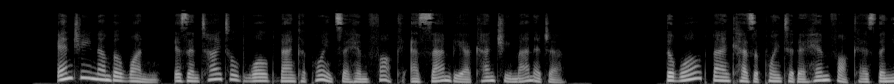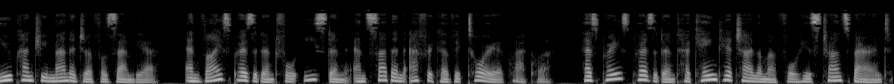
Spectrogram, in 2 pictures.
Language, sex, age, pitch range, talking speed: English, female, 40-59, 120-185 Hz, 155 wpm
